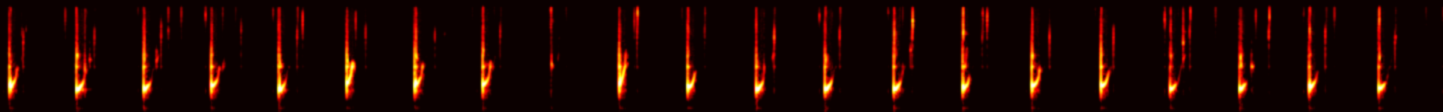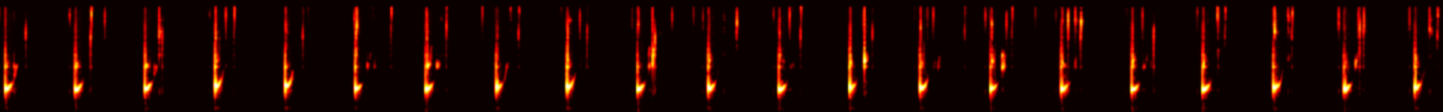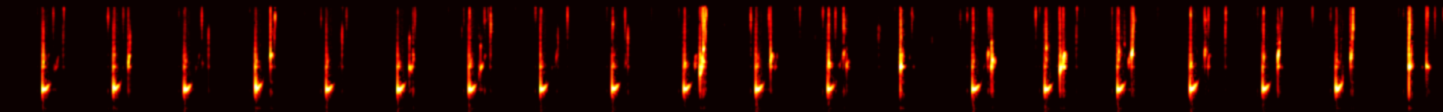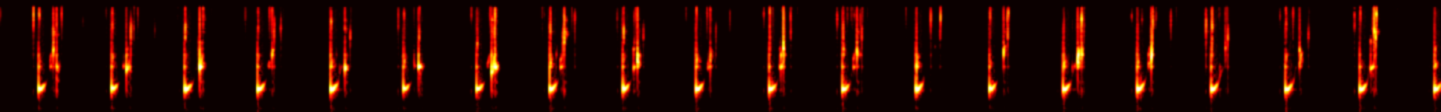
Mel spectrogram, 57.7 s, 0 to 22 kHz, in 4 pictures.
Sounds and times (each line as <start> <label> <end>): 0.0 background noise 57.7
0.0 Drops of water falling at a somewhat rapid rate 57.7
